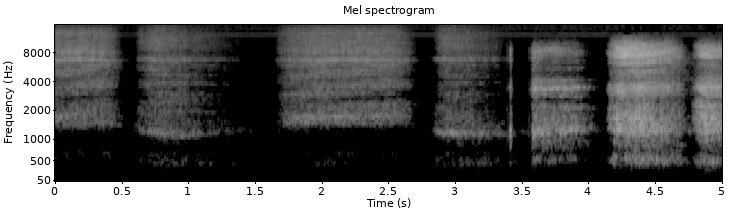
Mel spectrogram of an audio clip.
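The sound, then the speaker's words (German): Rapid, deep breaths through the mouth in the Wim Hof breathing technique, about five loud airy inhales and exhales in quick succession, with no talking, growing more forceful toward the end. “Wim Hof-Technik, nur dass ihr es mal gehört habt, ist halt wirklich so häufig eher durch den Mund”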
